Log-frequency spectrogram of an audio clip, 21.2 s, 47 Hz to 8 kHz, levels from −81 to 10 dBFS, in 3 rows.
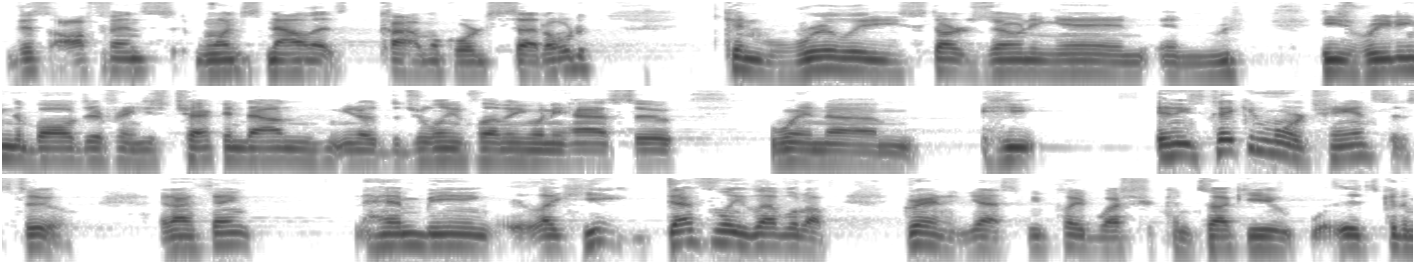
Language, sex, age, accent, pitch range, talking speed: English, male, 30-49, American, 105-130 Hz, 165 wpm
